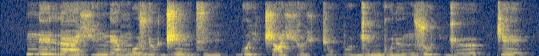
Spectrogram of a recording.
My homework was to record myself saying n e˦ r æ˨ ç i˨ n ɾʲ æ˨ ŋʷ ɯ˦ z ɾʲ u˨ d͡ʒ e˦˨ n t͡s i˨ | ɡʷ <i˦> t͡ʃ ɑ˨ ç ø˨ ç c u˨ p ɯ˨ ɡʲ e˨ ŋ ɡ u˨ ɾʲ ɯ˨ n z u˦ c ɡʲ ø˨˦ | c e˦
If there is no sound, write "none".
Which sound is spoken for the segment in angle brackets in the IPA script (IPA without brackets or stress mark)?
i˦˨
